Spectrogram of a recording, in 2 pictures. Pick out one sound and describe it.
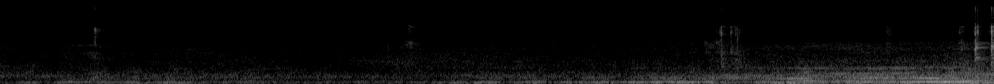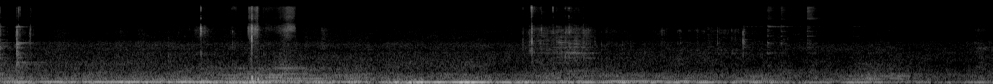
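Plastic hangers click and scrape along a metal rail.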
